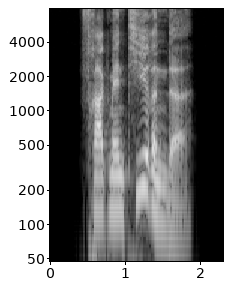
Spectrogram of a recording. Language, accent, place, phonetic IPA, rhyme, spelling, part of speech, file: German, Germany, Berlin, [fʁaɡmɛnˈtiːʁəndə], -iːʁəndə, fragmentierende, adjective, De-fragmentierende.ogg
- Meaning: inflection of fragmentierend: 1. strong/mixed nominative/accusative feminine singular 2. strong nominative/accusative plural 3. weak nominative all-gender singular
